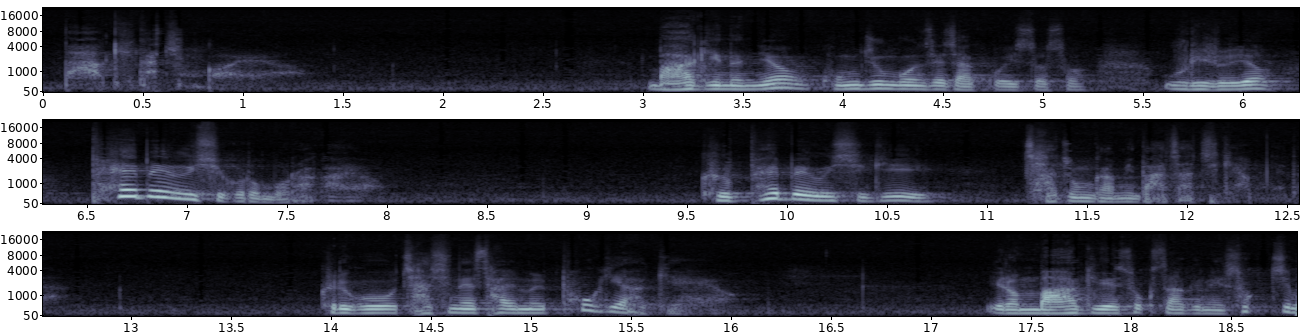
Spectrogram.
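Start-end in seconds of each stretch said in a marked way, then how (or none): 0.1-1.1 eerie whispered reveal; soft whisper about the devil; hushed whisper. Acted. 11.2-16.0 soft sinister whisper; unvoiced hissing whisper; devil's whisper.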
